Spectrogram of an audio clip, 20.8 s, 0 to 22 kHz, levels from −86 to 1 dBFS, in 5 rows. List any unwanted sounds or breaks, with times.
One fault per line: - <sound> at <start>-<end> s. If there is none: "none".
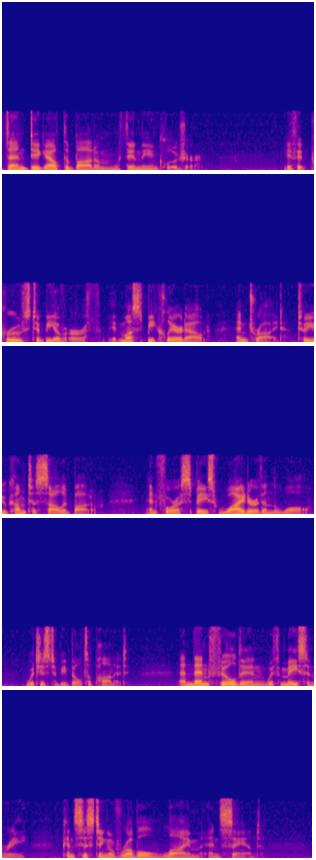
none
